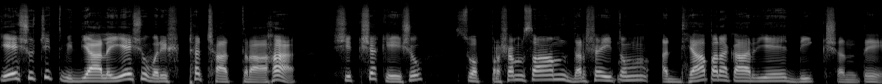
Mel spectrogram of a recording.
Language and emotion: Sanskrit, neutral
